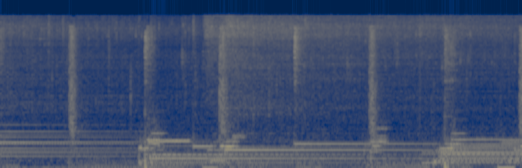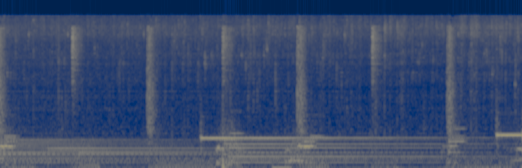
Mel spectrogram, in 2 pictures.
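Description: Salmon fillets searing skin side down in a very hot oiled nonstick pan: oil sizzling with scattered sharp pops. Background music with sustained chords and a bass line plays over it and is the louder sound.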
